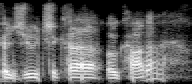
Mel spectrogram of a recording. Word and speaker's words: Kazuchika Okada: Kazuchika Okada.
